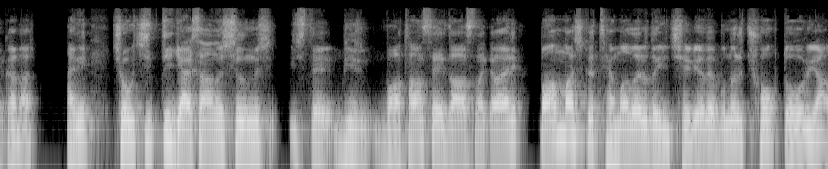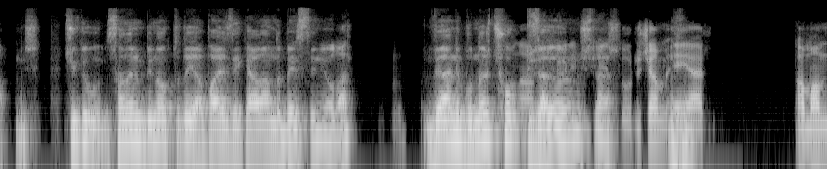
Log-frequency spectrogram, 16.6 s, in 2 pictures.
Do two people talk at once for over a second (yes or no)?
yes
